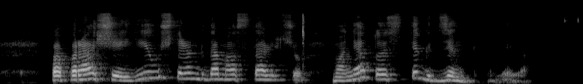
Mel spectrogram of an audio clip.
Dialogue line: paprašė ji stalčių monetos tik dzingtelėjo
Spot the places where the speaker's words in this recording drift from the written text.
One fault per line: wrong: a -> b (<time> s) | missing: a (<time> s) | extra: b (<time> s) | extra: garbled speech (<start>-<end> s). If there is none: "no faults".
extra: užtrenkdama (1.6 s)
